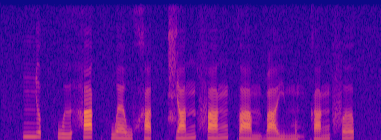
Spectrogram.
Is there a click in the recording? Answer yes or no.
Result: no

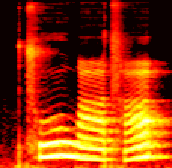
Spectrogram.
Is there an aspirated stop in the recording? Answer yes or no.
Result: yes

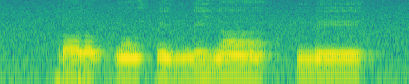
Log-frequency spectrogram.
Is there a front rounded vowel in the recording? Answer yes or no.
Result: no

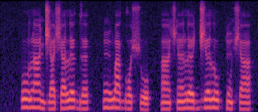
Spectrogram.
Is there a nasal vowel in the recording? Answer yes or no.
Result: yes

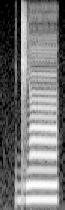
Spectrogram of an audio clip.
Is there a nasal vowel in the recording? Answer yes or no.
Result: yes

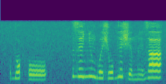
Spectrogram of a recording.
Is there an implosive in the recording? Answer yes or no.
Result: no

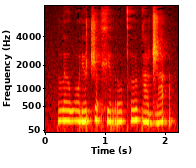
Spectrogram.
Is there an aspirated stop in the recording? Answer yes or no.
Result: yes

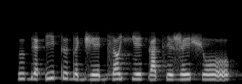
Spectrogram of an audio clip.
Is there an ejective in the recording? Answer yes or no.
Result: no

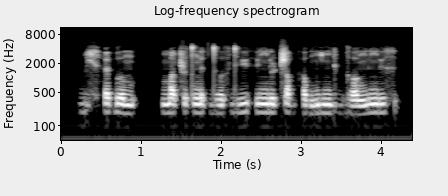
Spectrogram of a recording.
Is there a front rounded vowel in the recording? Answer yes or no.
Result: yes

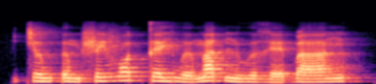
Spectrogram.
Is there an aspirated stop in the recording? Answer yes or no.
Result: no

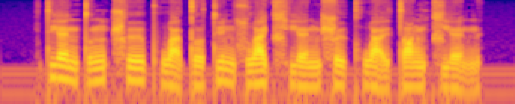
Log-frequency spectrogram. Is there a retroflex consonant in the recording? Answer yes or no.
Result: yes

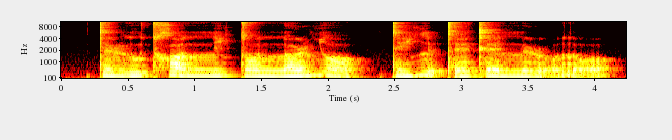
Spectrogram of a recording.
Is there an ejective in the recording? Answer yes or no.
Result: yes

